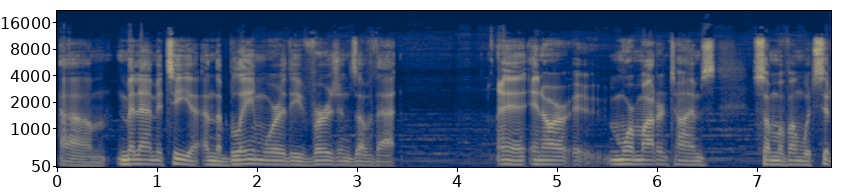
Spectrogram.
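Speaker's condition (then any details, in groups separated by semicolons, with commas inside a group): No condition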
